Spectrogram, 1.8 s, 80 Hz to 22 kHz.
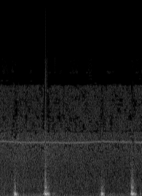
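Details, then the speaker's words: Pulmonary area: two heart cycles of first and second sounds, with normal splitting of the second sound, A2 and P2 30–40 ms apart, better appreciated during inspiration; physiological splitting. "Now, as we move to the pulmonary area, pay attention to the normal splitting of the second heart sound, better appreciated during inspiration, when its two components, aortic and pulmonary, that is A2 and P2, are 30 to 40 milliseconds apart."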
